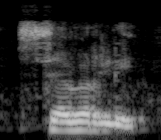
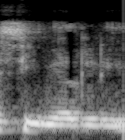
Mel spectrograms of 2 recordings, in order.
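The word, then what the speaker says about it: severely: क्या है, strictly and सेवरली, ठीक है। तो यहाँ पे मीन्स स्ट्रिक्टली एंड सिवरली, माफी चाहूंगा बच्चों मैंने थोड़ा सा यहाँ पे प्रोनाउंसिएशन गलत किया, ये सीवियरली है, ठीक है।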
